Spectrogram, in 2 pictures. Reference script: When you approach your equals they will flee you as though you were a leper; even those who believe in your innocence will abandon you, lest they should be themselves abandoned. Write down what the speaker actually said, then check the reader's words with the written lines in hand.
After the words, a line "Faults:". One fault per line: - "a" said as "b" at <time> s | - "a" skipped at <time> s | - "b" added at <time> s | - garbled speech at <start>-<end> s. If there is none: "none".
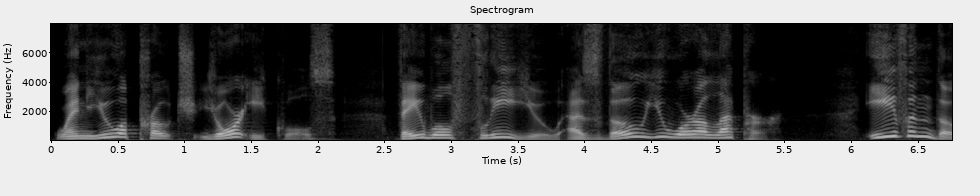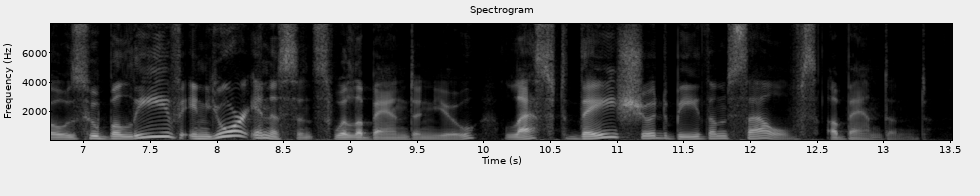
When you approach your equals they will flee you as though you were a leper; even those who believe in your innocence will abandon you, lest they should be themselves abandoned.
Faults:
none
